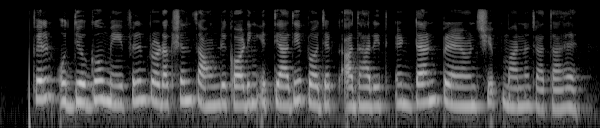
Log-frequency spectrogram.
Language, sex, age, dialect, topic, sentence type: Hindi, female, 18-24, Hindustani Malvi Khadi Boli, banking, statement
